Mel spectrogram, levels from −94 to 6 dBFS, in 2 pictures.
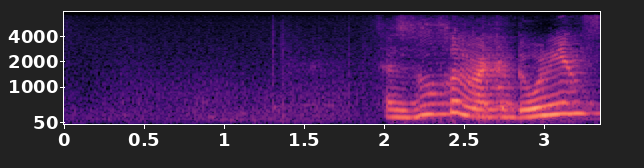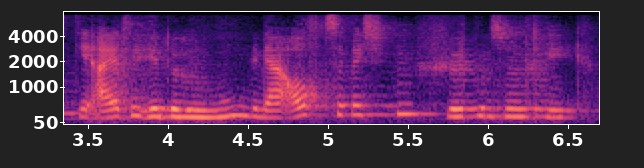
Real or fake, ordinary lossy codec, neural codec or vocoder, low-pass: fake; none; codec, 16 kHz, 0.5 kbps, X-Codec, HuBERT features, trained on general audio; 7.2 kHz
